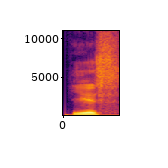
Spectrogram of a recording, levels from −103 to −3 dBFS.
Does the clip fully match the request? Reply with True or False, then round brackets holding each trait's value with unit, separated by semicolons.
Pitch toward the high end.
False (125 Hz)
